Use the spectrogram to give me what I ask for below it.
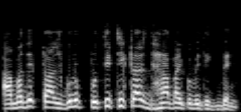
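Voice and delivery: ordinary talk, nothing marked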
